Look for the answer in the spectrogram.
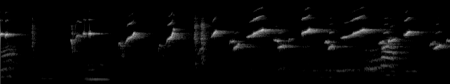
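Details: White-rumped shama, loud rattling song used to get a bird singing quickly: high, rapid chirps and squeaky slurred notes tumbling in quick succession, growing denser toward the end.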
